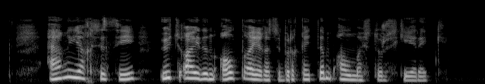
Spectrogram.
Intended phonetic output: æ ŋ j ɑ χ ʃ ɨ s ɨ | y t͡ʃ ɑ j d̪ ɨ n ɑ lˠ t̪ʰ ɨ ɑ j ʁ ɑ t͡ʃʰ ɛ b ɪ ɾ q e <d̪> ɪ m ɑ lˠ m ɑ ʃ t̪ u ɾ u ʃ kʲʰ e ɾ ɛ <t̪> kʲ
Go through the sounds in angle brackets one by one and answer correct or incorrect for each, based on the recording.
incorrect: t̪, incorrect: none

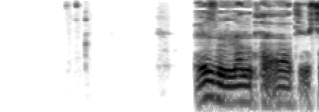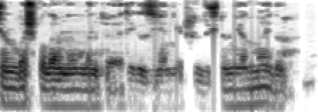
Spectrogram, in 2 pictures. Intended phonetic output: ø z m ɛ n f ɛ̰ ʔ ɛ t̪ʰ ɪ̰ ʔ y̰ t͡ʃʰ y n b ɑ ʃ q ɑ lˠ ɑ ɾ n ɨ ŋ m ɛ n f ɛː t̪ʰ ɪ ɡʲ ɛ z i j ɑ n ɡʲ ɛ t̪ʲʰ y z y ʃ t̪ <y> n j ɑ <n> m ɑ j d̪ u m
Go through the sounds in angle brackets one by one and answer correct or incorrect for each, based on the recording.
correct, correct

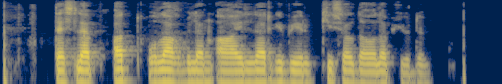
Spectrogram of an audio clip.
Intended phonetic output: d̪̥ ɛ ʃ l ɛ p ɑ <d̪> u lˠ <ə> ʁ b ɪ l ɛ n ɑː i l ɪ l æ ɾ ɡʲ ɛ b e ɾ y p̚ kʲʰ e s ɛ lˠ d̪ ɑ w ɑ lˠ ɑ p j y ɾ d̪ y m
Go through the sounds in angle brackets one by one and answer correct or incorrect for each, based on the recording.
incorrect: t̪, incorrect: ɑ

